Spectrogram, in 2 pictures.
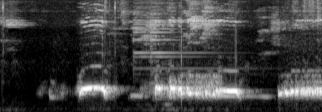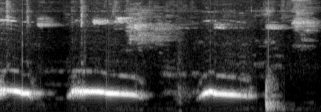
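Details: Kelantan-type spotted dove kept in care, cooing: a steady series of low, smooth coos, some rougher and wavering, spaced about a second apart, ending with a brief sharp knock.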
